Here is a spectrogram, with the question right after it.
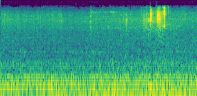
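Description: A car driving along a road in Santa Maria, Bulacan, in light traffic, heard from inside as a loud, steady engine and road rumble with a continuous low drone. No one speaks.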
